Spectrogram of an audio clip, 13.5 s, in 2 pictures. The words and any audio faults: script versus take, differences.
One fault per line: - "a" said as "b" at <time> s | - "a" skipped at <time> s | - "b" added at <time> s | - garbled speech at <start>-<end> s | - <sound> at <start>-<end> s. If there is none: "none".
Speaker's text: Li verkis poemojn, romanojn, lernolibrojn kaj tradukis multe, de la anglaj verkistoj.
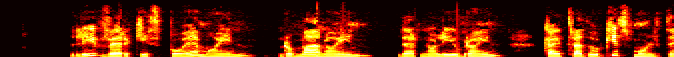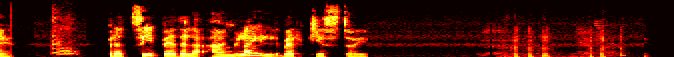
- bark at 7.2-7.6 s
- "precipe" added at 7.9 s
- laugh at 11.5-13.0 s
